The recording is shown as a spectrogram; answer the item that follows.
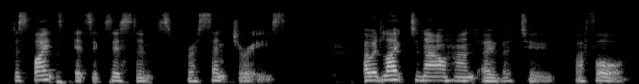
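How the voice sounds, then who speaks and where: A woman's voice: on the low side, vocal fry, dry recording, poor audio. A woman hosting an online webinar, giving a polite, scripted welcome and introduction. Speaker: webinar host. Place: online video call.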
